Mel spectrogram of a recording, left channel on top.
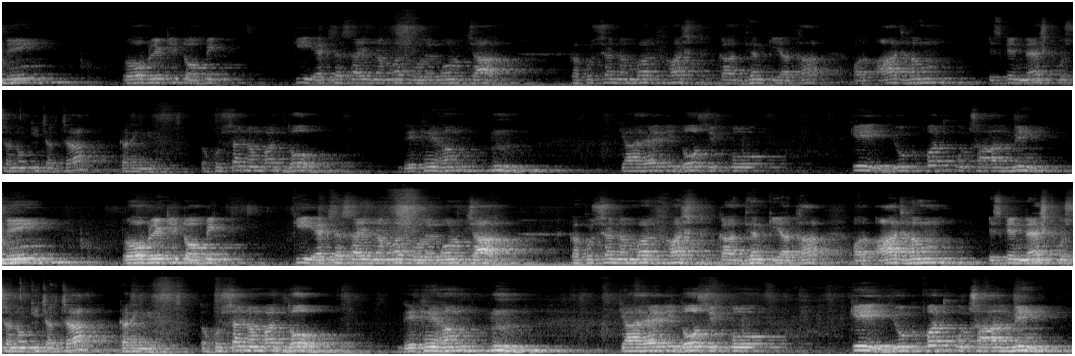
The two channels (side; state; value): left; quieter; 14.4 dB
